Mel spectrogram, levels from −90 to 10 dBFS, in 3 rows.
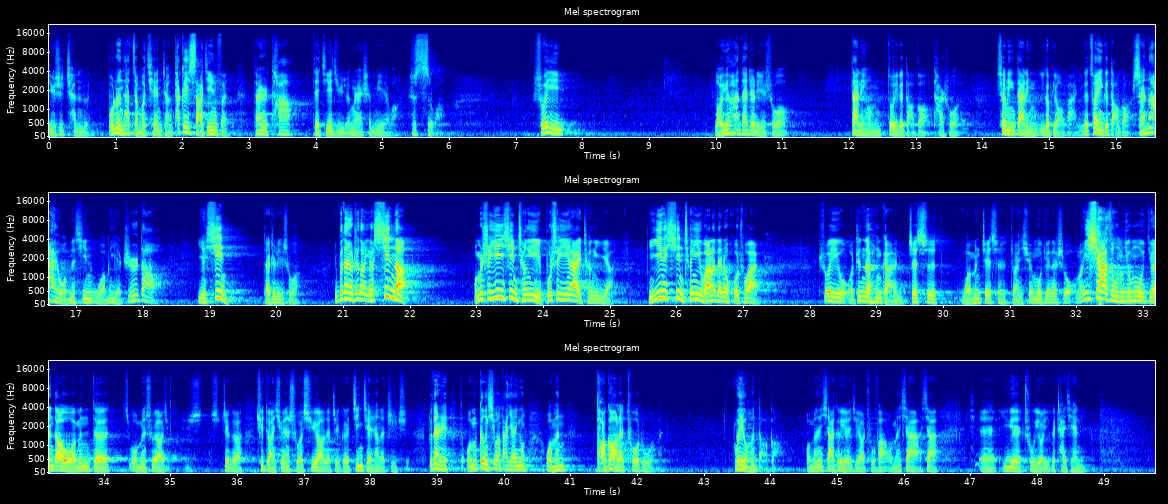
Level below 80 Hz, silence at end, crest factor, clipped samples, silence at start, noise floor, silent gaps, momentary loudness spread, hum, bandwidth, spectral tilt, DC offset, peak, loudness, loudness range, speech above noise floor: -66 dBFS; 1.05 s; 26 dB; under 0.1%; 0 s; -63 dBFS; none; 18 LU; none; 15.5 kHz; -4.5 dB/octave; under 0.1%; -4 dBFS; -29 LUFS; 12 LU; 34 dB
